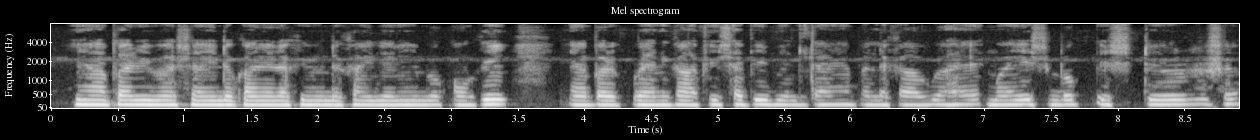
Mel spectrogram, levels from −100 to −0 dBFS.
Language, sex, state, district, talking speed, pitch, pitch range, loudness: Hindi, male, Chhattisgarh, Korba, 200 wpm, 155 Hz, 150-160 Hz, -15 LUFS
